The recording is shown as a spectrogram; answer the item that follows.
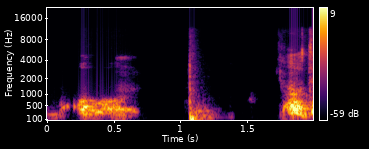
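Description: A woman's drawn-out, low hesitation vowel ("o…") for about half a second, then a single short click about a second in. After that the audio cuts to dead silence, as Zoom's noise gating does, until speech resumes near the end.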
